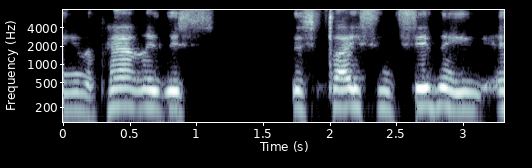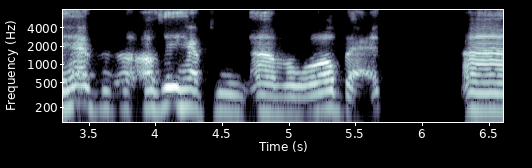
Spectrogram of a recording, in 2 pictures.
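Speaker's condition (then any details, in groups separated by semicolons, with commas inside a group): Acquired brain injury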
